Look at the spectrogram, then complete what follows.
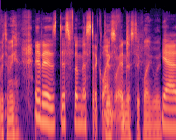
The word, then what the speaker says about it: dysphemistic: That's a tough one to pronounce. Give it to me. It is dysphemistic language.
